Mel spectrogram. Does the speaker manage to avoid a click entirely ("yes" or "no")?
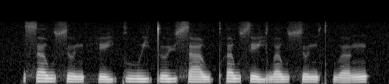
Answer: yes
